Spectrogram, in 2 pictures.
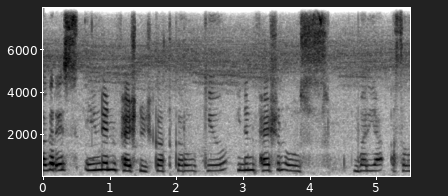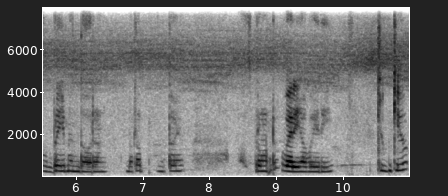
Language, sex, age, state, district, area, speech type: Kashmiri, female, 18-30, Jammu and Kashmir, Kupwara, rural, spontaneous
